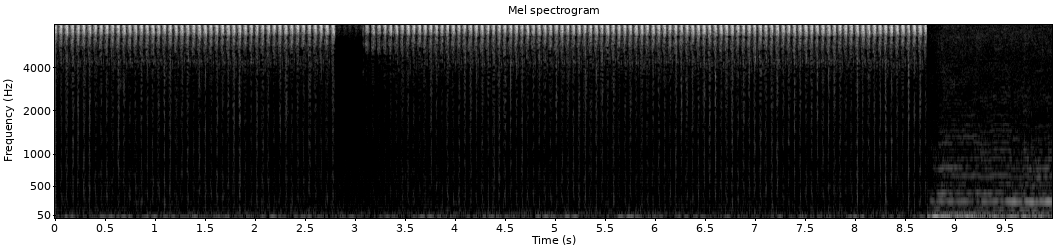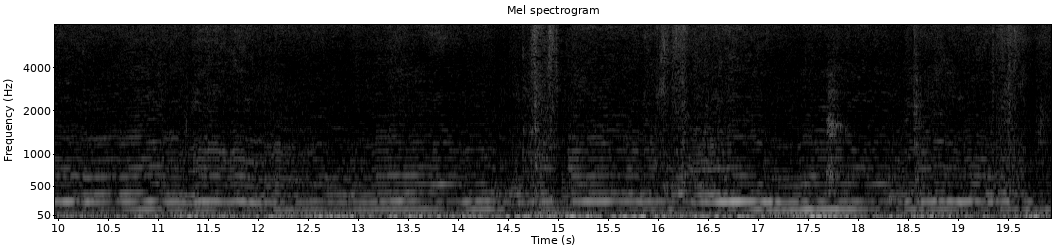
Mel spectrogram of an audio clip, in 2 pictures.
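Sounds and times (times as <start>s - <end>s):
grasshopper stridulating: 0.0s - 8.7s
wasp wingbeat buzz: 0.0s - 19.9s.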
